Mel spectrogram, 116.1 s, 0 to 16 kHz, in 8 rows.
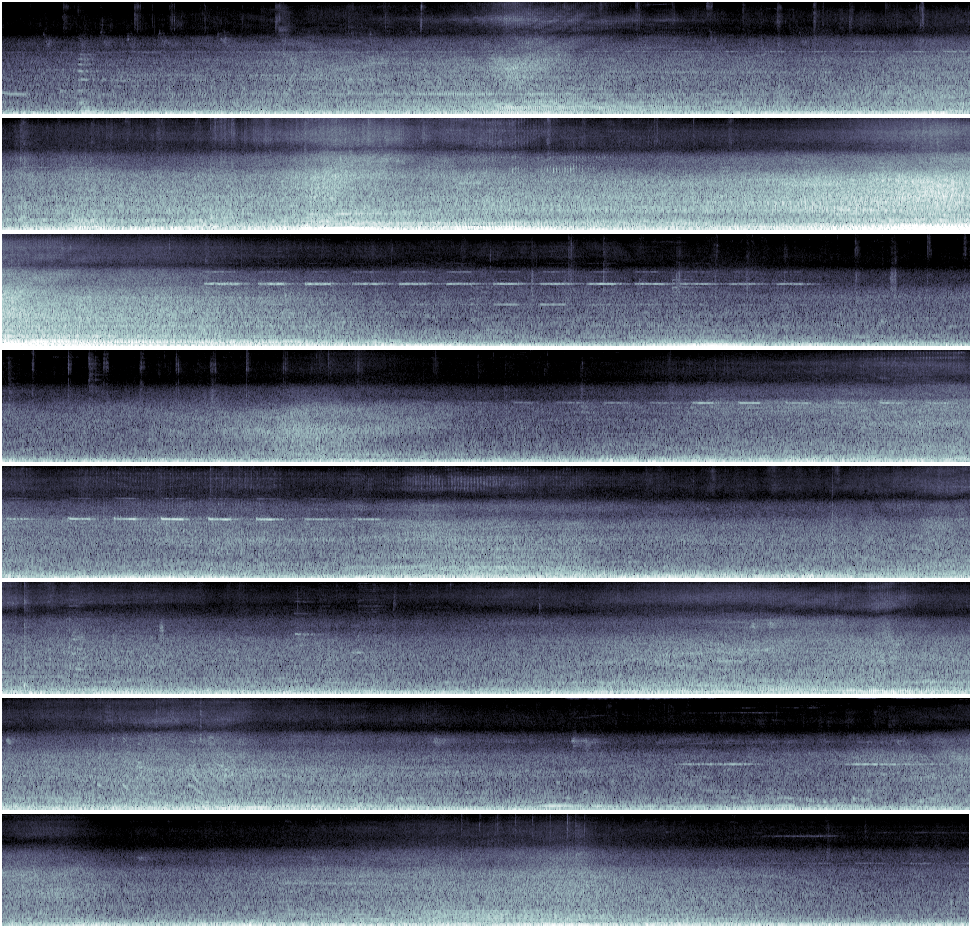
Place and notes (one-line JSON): {"title": "Fuji Rd., Hualien City - on the Road", "date": "2014-02-24 10:02:00", "description": "walking on the road, Traffic Sound\nBinaural recordings\nZoom H4n+ Soundman OKM II + Rode NT4", "latitude": "24.00", "longitude": "121.60", "timezone": "Asia/Taipei"}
